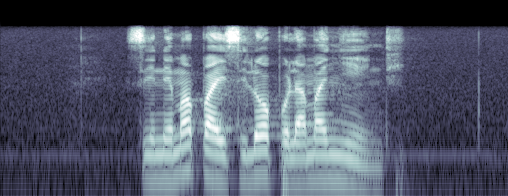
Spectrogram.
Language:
Swati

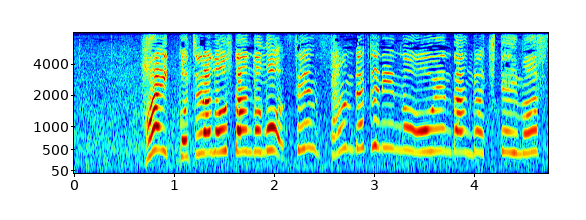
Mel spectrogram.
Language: Japanese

